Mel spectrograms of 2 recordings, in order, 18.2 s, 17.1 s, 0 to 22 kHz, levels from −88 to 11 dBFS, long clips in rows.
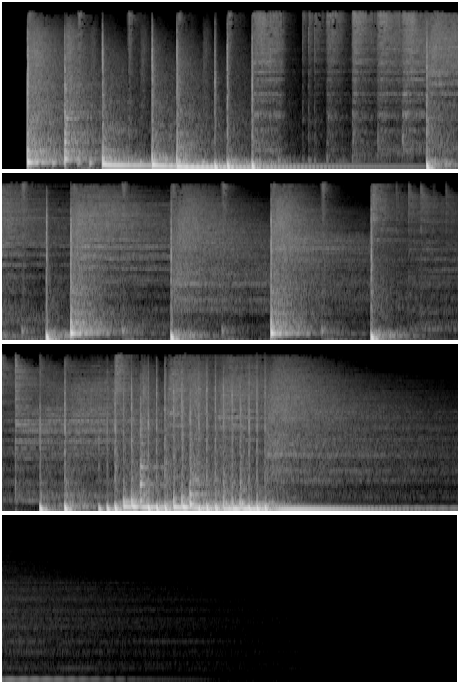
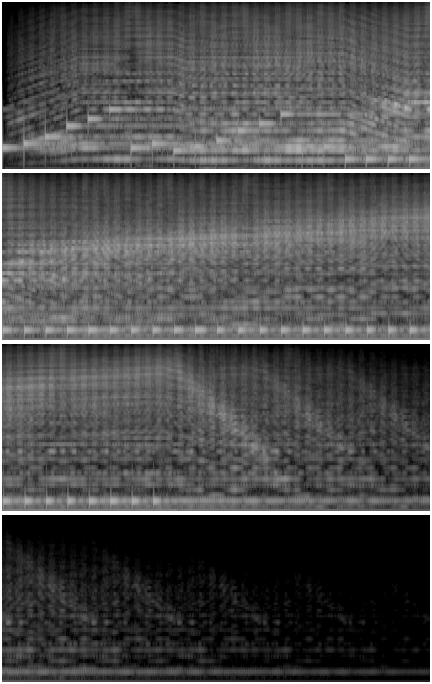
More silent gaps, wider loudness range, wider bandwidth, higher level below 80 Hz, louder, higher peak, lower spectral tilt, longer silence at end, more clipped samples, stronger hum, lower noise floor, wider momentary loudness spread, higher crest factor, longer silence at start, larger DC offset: neither; second, 8 LU vs 13 LU; second, 17 kHz vs over 20 kHz; first, -22 dBFS vs -60 dBFS; first, -17 LUFS vs -23 LUFS; first, 0 dBFS vs -8 dBFS; first, -5.5 dB/octave vs -1.5 dB/octave; first, 5.3 s vs 0 s; neither; neither; first, under -90 dBFS vs -70 dBFS; first, 21 LU vs 14 LU; about the same, 18 dB vs 18 dB; first, 0.25 s vs 0 s; second, under 0.1% vs 0.3%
